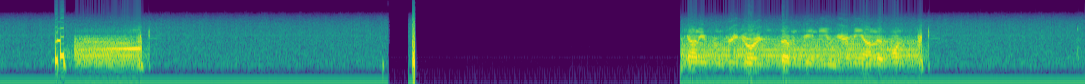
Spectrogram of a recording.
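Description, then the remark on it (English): Harsh radio static with bursts of garbled, unintelligible transmission, a loud stretch early and a longer one later, separated by a sharp click and a few seconds of dead silence. “Unable to copy any traffic. It's all static.”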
